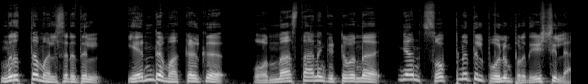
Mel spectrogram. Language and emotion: Malayalam, surprised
